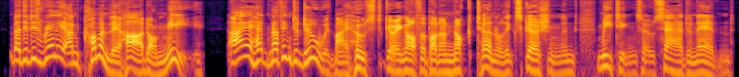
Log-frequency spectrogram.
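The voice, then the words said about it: Querulous, complaining voice. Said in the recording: “in a querulous voice”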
